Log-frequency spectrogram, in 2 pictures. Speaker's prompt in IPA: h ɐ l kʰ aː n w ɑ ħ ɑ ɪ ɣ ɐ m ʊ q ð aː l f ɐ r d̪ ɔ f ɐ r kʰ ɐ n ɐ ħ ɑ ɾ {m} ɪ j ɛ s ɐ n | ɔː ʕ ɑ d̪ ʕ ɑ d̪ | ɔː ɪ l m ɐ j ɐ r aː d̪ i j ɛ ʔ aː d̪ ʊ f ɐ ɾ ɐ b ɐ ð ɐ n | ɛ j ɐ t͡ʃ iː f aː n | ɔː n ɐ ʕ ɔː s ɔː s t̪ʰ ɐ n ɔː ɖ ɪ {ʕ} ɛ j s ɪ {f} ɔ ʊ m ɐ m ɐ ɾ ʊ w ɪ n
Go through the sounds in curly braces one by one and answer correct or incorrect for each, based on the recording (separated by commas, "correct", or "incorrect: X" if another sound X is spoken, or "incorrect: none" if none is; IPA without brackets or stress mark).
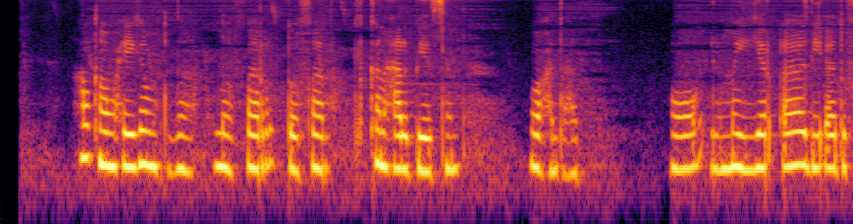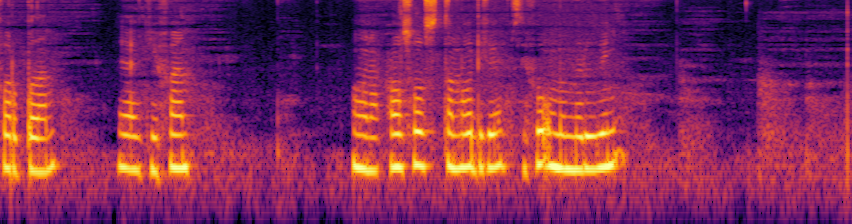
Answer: incorrect: b, incorrect: ɣ, correct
